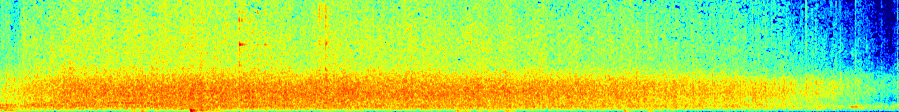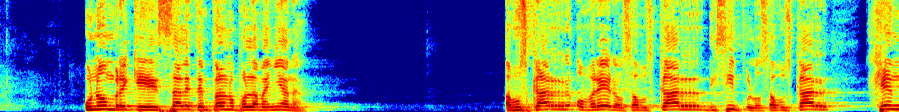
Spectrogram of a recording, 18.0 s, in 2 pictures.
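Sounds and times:
audience applause: 0:00.0 - 0:09.4
speech: 0:09.9 - 0:12.1, 0:14.0 - 0:17.9.

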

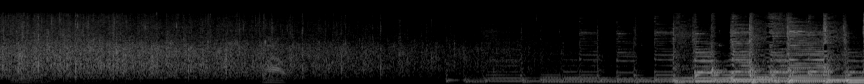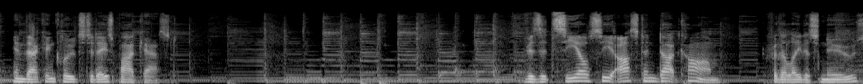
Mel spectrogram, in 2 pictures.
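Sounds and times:
audience clapping hands: 0:00.0 - 0:05.8
speech: 0:08.8 - 0:10.5, 0:13.9 - 0:17.2.

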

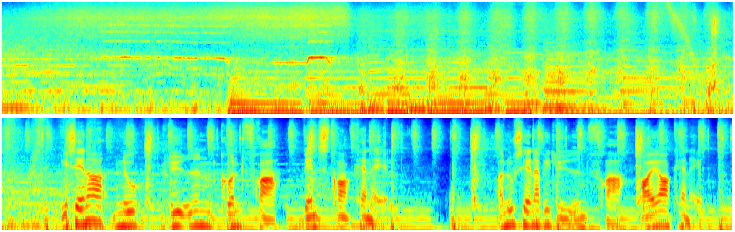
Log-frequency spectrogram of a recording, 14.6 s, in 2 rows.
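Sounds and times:
steam train setting off: 0:00.2 - 0:10.8
speech: 0:08.0 - 0:11.4, 0:12.3 - 0:14.5.

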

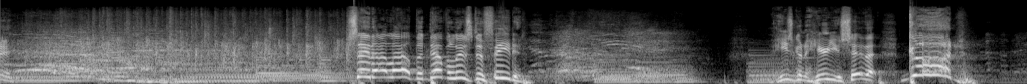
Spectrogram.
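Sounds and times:
audience hand clapping: 0:00.1 - 0:04.8
speech: 0:03.6 - 0:05.4, 0:07.8 - 0:09.8.

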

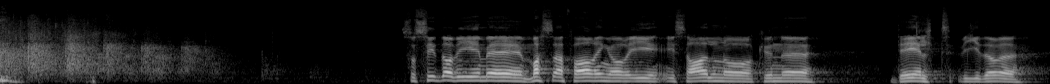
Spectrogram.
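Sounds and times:
audience applause: 0:00.0 - 0:02.4
speech: 0:04.1 - 0:08.3, 0:08.9 - 0:10.4.

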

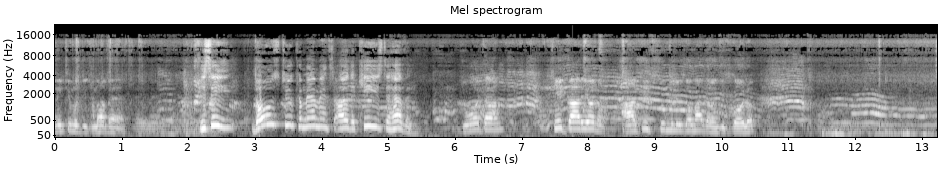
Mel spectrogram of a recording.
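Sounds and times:
speech: 0:00.0 - 0:05.5, 0:06.1 - 0:06.8, 0:07.5 - 0:10.6
small child crying: 0:04.3 - 0:13.2.

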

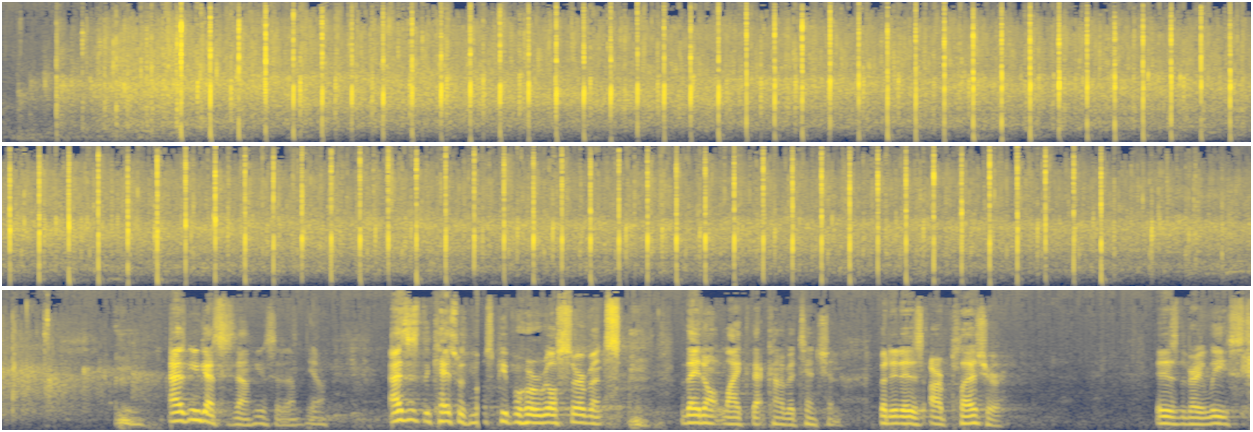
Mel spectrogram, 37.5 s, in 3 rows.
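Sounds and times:
audience applauding for veterans: 0:00.0 - 0:26.6
speech: 0:26.7 - 0:35.1, 0:36.5 - 0:37.4.

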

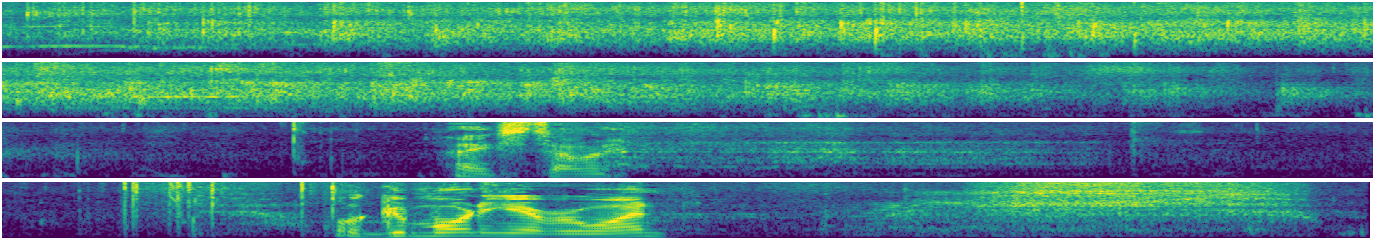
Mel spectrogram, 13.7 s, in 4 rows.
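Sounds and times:
audience applause welcoming a guest speaker: 0:00.0 - 0:07.0
speech: 0:08.0 - 0:08.6, 0:11.1 - 0:12.1.

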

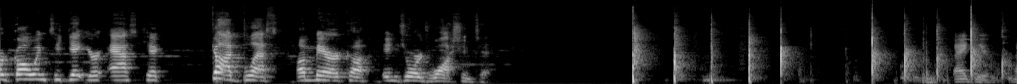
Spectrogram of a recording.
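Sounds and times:
speech: 0:00.0 - 0:05.0, 0:09.6 - 0:10.1
standing applause: 0:06.8 - 0:08.0, 0:08.7 - 0:10.1.

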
